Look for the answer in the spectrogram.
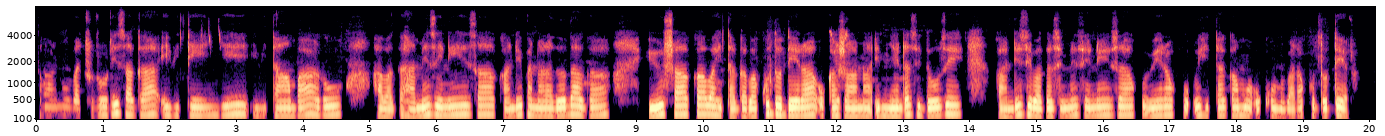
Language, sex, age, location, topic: Kinyarwanda, female, 18-24, Musanze, finance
